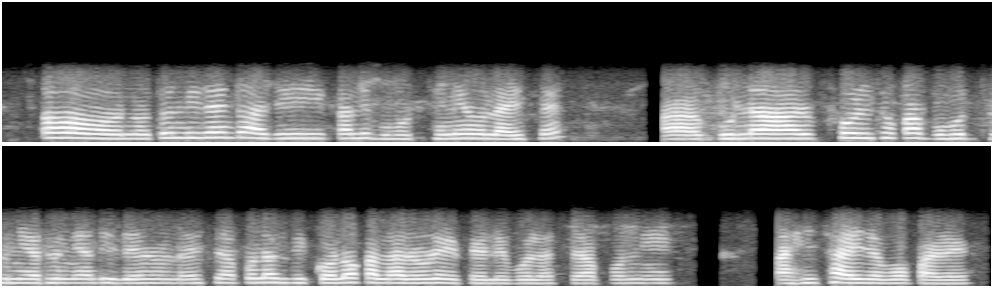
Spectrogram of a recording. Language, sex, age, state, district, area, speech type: Assamese, female, 18-30, Assam, Kamrup Metropolitan, urban, conversation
